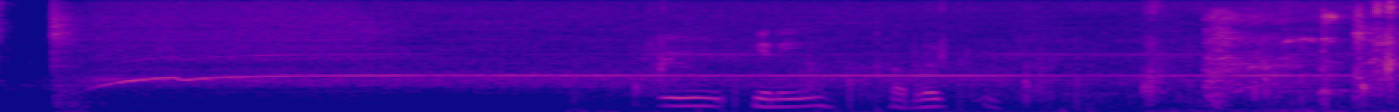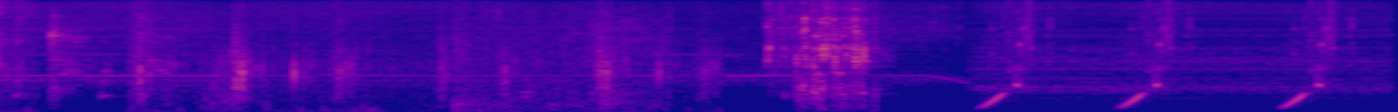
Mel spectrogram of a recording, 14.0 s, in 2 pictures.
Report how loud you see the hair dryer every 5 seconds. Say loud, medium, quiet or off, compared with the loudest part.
loud, medium, medium.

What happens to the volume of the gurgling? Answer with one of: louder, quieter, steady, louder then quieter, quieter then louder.
louder.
